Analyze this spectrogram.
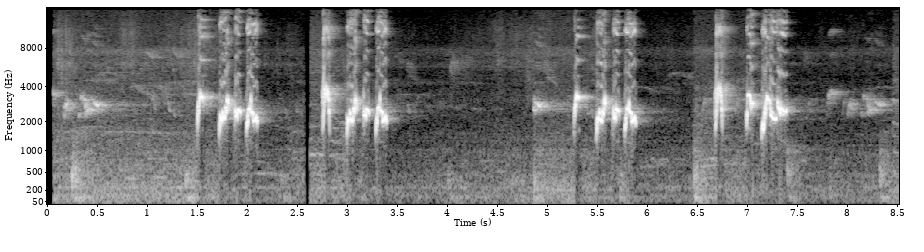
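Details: Red-whiskered bulbul song used to call and attract bulbuls: short bursts of bright, bubbling whistled notes, four phrases roughly every one and a half seconds with quiet gaps between.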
